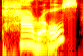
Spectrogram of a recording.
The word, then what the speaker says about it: carols: So it's not carols, but carols. An R sound, a schwa, and a dark L. Carols. Carols.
